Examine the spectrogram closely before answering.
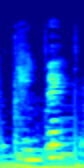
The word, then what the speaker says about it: pinté: Ahora, conjugando en pasado, refiriéndome a un pasado inmediato que sería el día de ayer, digo yo ayer pinté. Con acento en la E.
